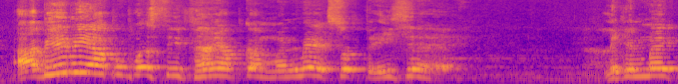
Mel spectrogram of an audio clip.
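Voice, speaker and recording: An animated man speaks at an extremely high pitch with lively intonation and a fairly slow pace. Noticeable background noise runs beneath him. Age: 70s. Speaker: politician. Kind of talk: public speech. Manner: forceful, animated.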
